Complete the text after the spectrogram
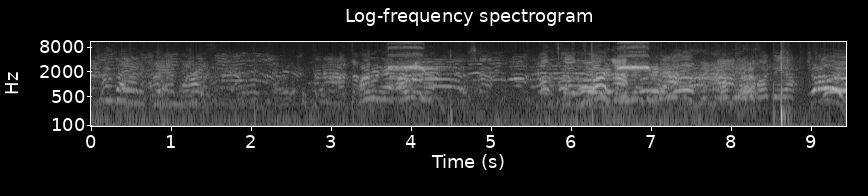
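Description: A crowd of spectators chatters and calls out nearby, outdoors.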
